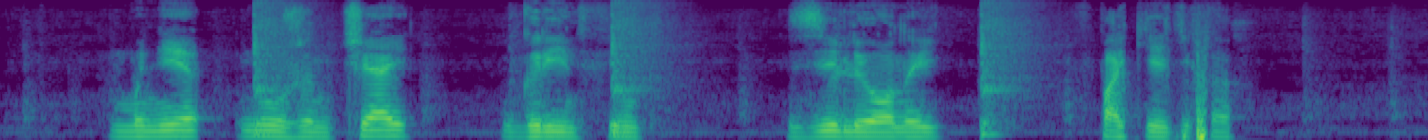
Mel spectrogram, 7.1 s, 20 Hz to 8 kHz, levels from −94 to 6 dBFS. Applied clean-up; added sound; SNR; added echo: none; Snare drum; 17 dB; none.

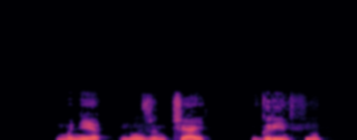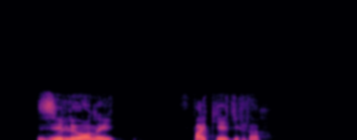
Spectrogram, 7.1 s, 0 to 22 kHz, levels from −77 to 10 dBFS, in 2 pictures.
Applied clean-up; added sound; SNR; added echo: neural mask model DeepFilterNet 3.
